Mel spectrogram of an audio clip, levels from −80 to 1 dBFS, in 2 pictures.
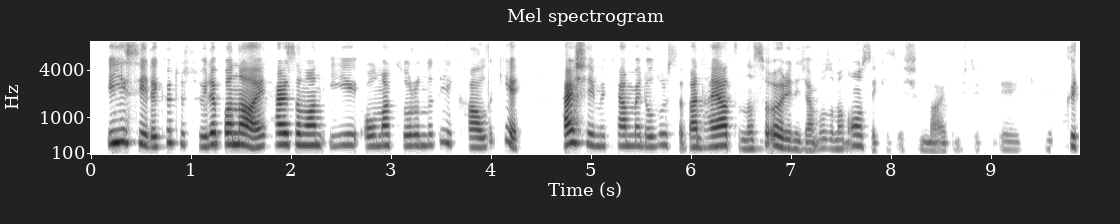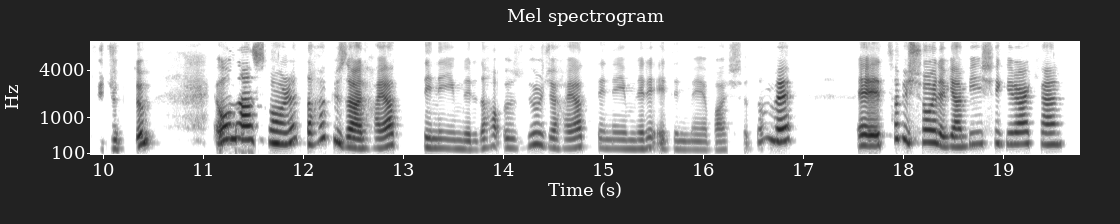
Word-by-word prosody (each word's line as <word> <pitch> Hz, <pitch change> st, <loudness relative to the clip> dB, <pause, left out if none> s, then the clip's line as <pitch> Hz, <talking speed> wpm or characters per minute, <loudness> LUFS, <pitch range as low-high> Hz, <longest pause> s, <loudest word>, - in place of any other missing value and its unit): İyisiyle 295 Hz, -6 st, +1 dB
kötüsüyle 270 Hz, -1 st, -4 dB
bana 270 Hz, -2 st, +4 dB
ait. 220 Hz, +1 st, +2 dB
Her 265 Hz, 0 st, +5 dB
zaman 250 Hz, -1 st, -1 dB
iyi 250 Hz, +2 st, -12 dB
olmak 245 Hz, +2 st, -5 dB
zorunda 245 Hz, +1 st, -9 dB
değil. 300 Hz, -3 st, -11 dB
Kaldı 210 Hz, -3 st, -6 dB
ki -, -, -5 dB, 0.4 s
her 265 Hz, +5 st, +6 dB
şey 275 Hz, -4 st, -6 dB
mükemmel 235 Hz, 0 st, -8 dB
olursa, 250 Hz, +3 st, -12 dB
ben 215 Hz, 0 st, 0 dB
hayatı 225 Hz, -2 st, 0 dB
nasıl 180 Hz, 0 st, -10 dB
öğreneceğim?" 180 Hz, -9 st, -5 dB
O 190 Hz, -, -17 dB
zaman 180 Hz, -1 st, -16 dB
18 225 Hz, -11 st, -11 dB
yaşındaydım, 155 Hz, -1 st, -19 dB
işte, 150 Hz, -, -37 dB
kü 155 Hz, -, -35 dB
eee, 160 Hz, -1 st, -24 dB, 0.2 s
k 175 Hz, -1 st, -31 dB, 0.2 s
küçücüktüm. 210 Hz, -, -3 dB, 0.6 s
E, -, -, +1 dB
ondan 375 Hz, 0 st, +9 dB
sonra 300 Hz, +4 st, +4 dB
daha 275 Hz, +9 st, 0 dB
güzel 285 Hz, -, +5 dB
hayat 215 Hz, +7 st, +1 dB, 0.2 s
deneyimleri, 185 Hz, -4 st, -8 dB
daha 200 Hz, +5 st, -8 dB
özgürce 205 Hz, +3 st, -8 dB
hayat 205 Hz, +3 st, -5 dB
deneyimleri 185 Hz, 0 st, -11 dB
edinmeye 165 Hz, -4 st, -15 dB
başladım 170 Hz, -, -10 dB
ve, 335 Hz, +2 st, +7 dB, 0.6 s
eee, 240 Hz, 0 st, +7 dB
tabii 395 Hz, -3 st, -1 dB
şöyle, 310 Hz, -4 st, +3 dB
yani, 220 Hz, 0 st, +1 dB
bir 270 Hz, +1 st, -8 dB
işe 290 Hz, +1 st, -8 dB
girerken 275 Hz, -1 st, 0 dB
235 Hz, 150 wpm, -22 LUFS, 190-270 Hz, 0.6 s, ondan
